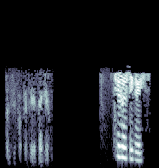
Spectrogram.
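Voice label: Mesa Police Department Superstition Dispatch, scanner; Mesa PD; 4 Superstition Dispatch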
